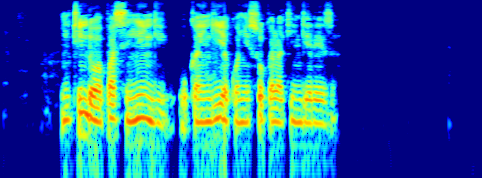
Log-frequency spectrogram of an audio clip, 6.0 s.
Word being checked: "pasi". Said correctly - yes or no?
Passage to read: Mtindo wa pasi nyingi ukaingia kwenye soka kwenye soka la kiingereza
yes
